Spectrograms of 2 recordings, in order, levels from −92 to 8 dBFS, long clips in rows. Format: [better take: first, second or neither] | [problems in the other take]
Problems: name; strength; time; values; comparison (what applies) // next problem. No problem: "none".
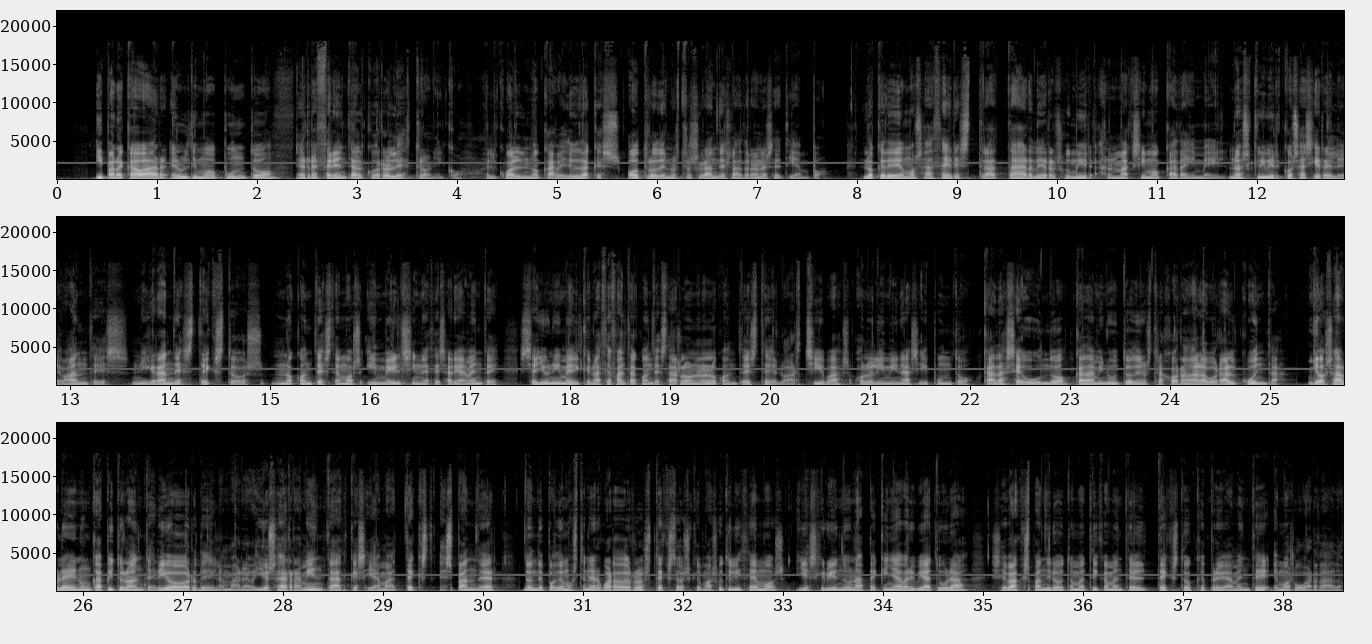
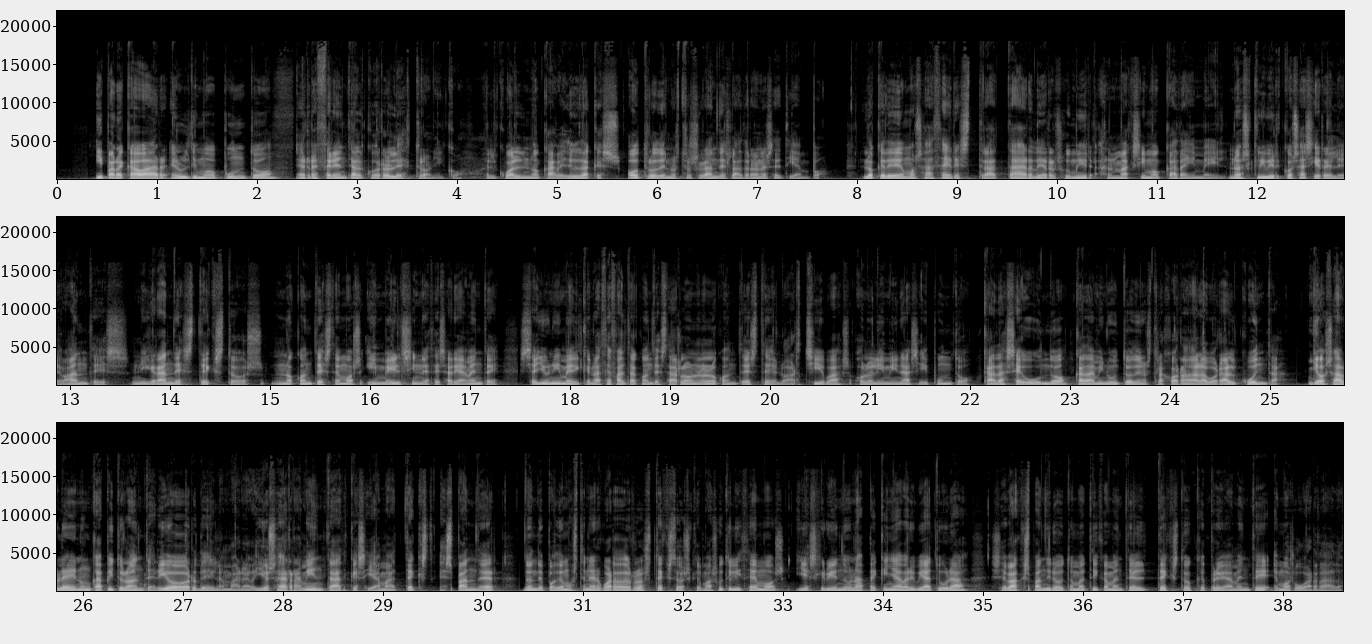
second | high-pitched whine; faint; throughout; 2 kHz, 25 dB below the speech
